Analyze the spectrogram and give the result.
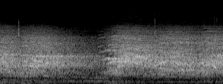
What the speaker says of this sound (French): Un autre cri de la foule.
